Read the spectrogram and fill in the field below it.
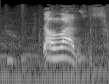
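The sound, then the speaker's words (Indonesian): A baby lets out a single short, high-pitched babble that rises and falls in pitch, clear, with quiet background noise around it. “Jadinya ini si bayi lagi gangguin aku ini.”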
